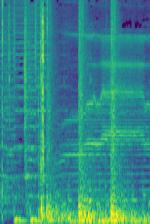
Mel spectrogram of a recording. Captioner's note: Car trunk opening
